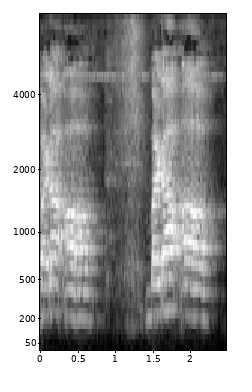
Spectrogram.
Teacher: बड़ा आ जब हम बोलेंगे तो हमारा पूरा मुंह खुलता है, बड़ा आ, बड़ा आ, पूरा मुंह खुल रहा है।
